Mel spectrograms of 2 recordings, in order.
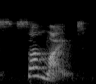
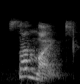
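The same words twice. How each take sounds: First: Sunlight said much higher, with a bright falling tone; a sudden joyful "Sunlight" as the name finally comes back; remembered it. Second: Said in the usual way. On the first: Real, not acted. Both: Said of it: "There it is".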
